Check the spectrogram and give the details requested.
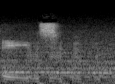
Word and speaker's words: Ayds: what you're talking about ayds pronounced aids right before the right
